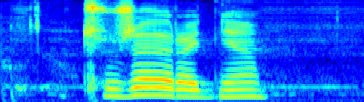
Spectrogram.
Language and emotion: Russian, neutral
